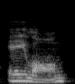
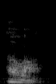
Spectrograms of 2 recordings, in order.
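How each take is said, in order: First: The first vowel is a full A sound. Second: The first vowel is a reduced schwa sound. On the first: The speaker calls it wrong. "It's not a short A or a long A in this word along. It's not" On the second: The speaker calls it right. "it's along"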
